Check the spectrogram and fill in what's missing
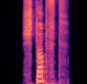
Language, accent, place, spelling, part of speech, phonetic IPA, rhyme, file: German, Germany, Berlin, stopft, verb, [ʃtɔp͡ft], -ɔp͡ft, De-stopft.ogg
- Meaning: inflection of stopfen: 1. third-person singular present 2. second-person plural present 3. plural imperative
